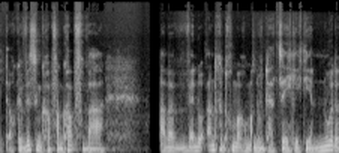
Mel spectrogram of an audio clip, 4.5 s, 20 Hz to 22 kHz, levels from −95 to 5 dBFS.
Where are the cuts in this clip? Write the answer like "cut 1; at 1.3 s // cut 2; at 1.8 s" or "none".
cut 1; at 1.1 s // cut 2; at 2.7 s // cut 3; at 3.4 s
